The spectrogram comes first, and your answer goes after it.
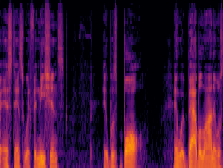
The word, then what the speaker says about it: Baal: is spelled b-a-a-l and I know a lot of times I'm tempted to pronounce it bail or Baal which is other pronunciations of it but they have another uh pronunciation of it too pronunciation of it that that reads ball just like ball just like the Jim Jones song balling ball to ball and this translates to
